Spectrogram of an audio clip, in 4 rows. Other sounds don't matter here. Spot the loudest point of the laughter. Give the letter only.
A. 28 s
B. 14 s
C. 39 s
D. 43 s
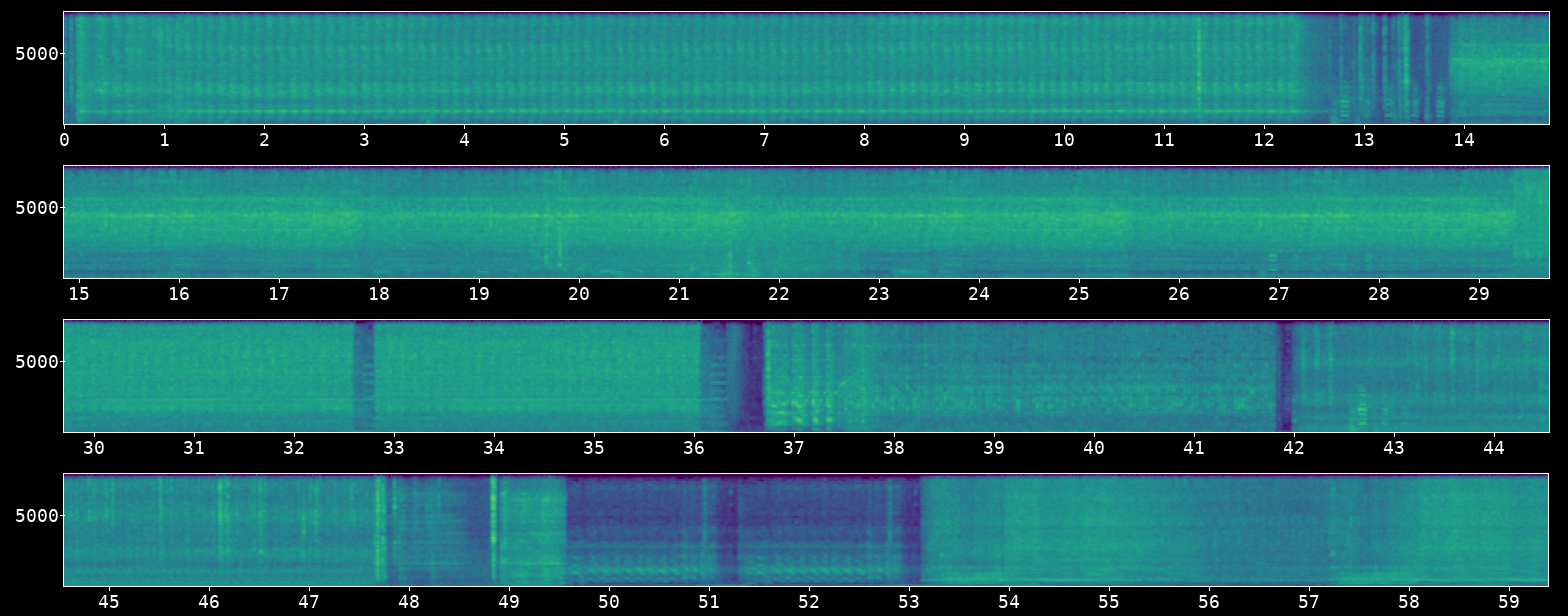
D.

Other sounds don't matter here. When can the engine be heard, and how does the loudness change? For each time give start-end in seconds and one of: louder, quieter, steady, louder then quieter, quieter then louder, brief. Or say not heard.
0.0-59.3 steady.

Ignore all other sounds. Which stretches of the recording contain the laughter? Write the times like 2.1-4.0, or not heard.
12.7-14.1, 26.8-28.1, 42.5-43.1.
